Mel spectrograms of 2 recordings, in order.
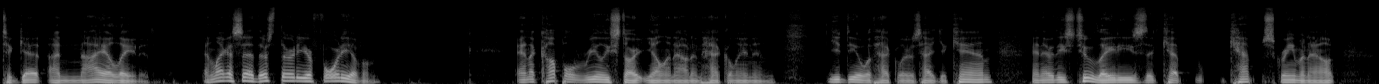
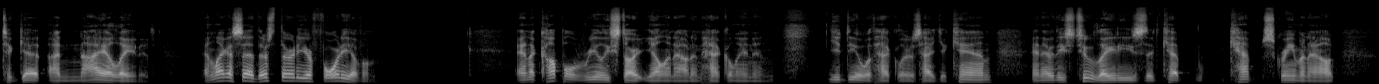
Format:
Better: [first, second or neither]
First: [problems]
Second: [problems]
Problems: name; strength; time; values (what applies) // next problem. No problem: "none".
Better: first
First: none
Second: thin; very; fading below 800 Hz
